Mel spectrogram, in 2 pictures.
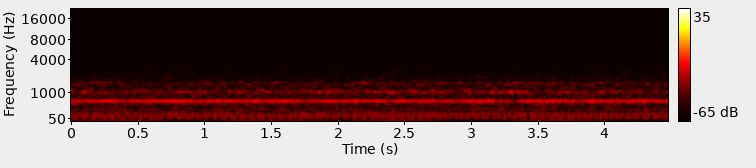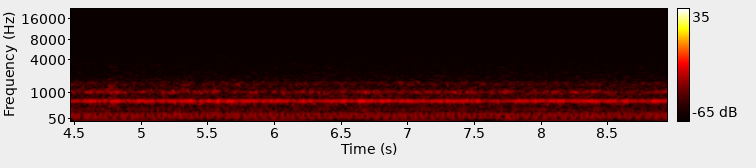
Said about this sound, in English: Now Jamie's out of the bus station, driving the pickup truck again.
